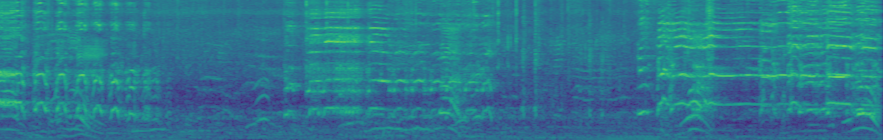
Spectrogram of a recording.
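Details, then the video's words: Kukuak Balenggek chickens, native singing chickens of Solok, training for crowing performance: bursts of overlapping crows separated by quieter stretches full of low arched clucks, closing with a loud layered crowing chorus. "Latihan prestasi Ayam kukuak balenggek ayam penyanyi asli Solok"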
